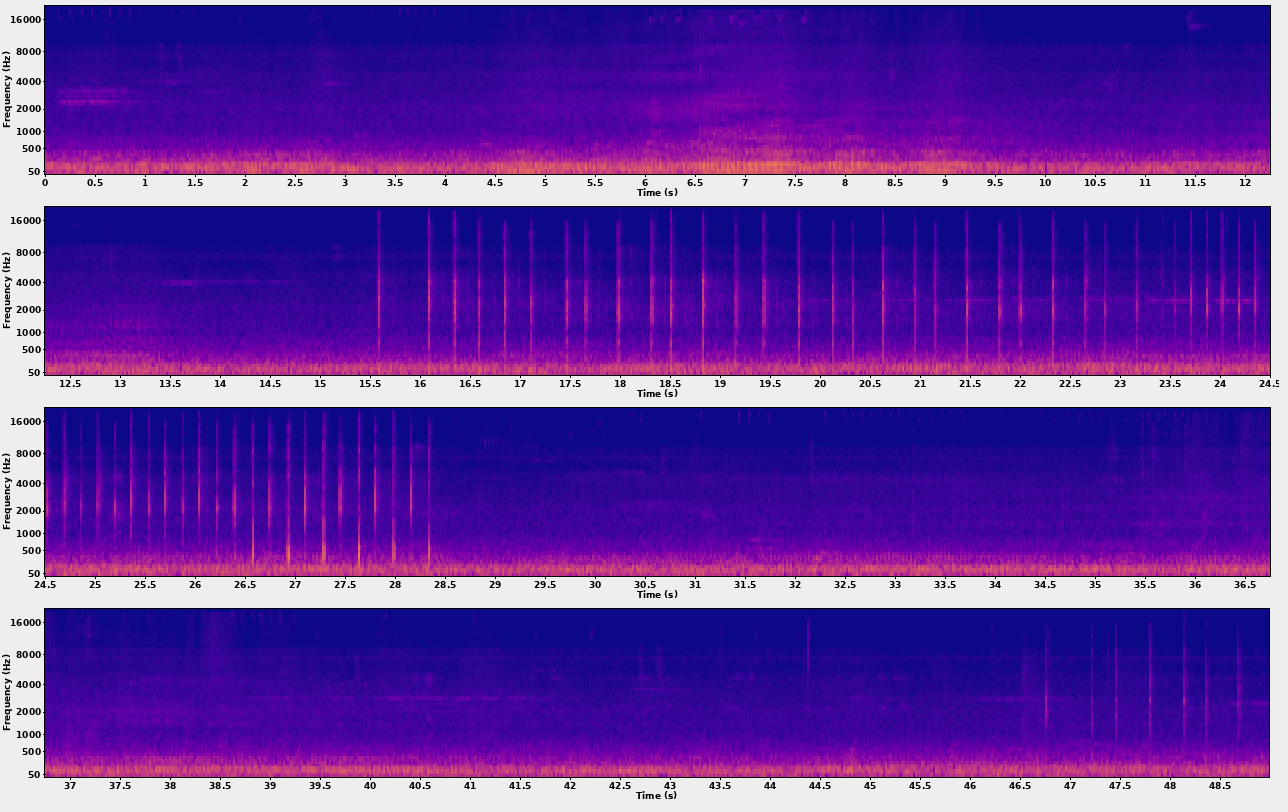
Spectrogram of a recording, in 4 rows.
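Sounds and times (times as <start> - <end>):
low rumble of street traffic: 0.0 - 48.9
hands slapping on body: 15.6 - 28.4.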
